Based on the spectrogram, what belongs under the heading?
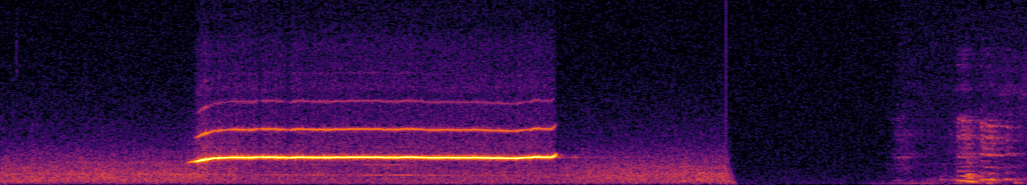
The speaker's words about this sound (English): And this is the spot where I'm going to start this little field recording. I will now whistle to synchronize the starting of the two recordings.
